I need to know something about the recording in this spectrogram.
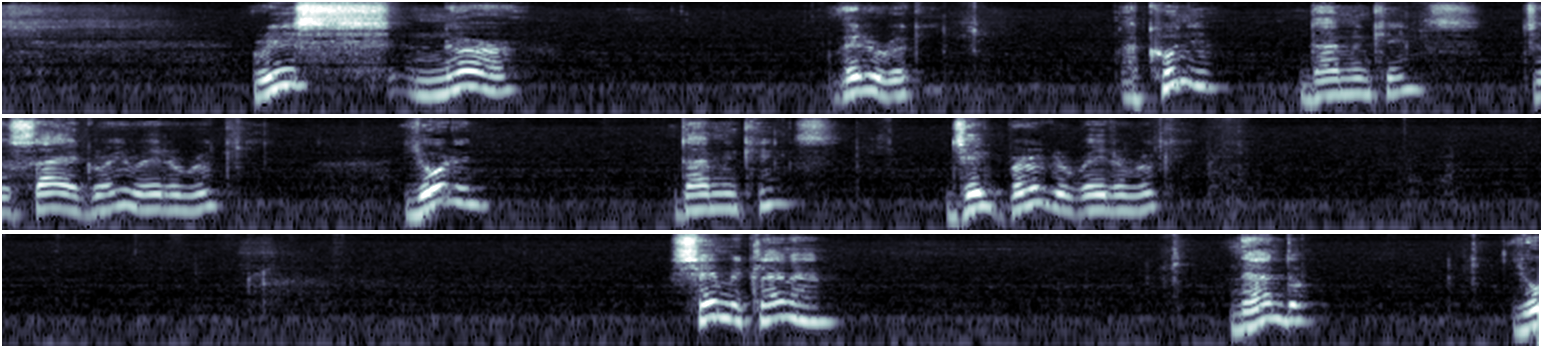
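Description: Trading cards rustle and slide softly as hands flip through them.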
